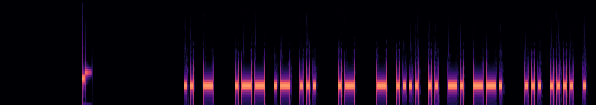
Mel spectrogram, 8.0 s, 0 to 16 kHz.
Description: Morse code, heard as a keyed tone, about 28 wpm, 700 Hz. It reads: IT WAS A THING SHE
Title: Sentences from Top 1400 Words 28wpm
